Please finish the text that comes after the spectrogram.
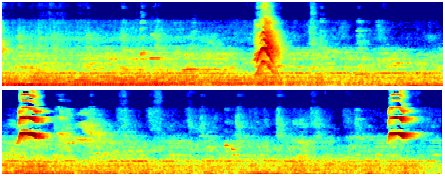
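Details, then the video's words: Green parakeets heard as three short, sharp, high-pitched squawks with bright overtones, spaced widely at about four, seven and twelve and a half seconds, over a steady low background hum with quiet gaps between. "Green parakeets are in Speaking 🔊 Mood"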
